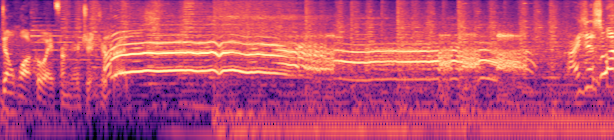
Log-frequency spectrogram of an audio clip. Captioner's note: primal screaming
